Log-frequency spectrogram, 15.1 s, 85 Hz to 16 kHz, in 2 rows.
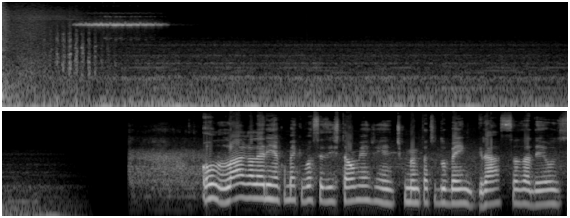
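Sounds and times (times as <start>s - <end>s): deep low rumble: 0.0s - 8.6s
bright high ringing tone: 0.8s - 2.6s.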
